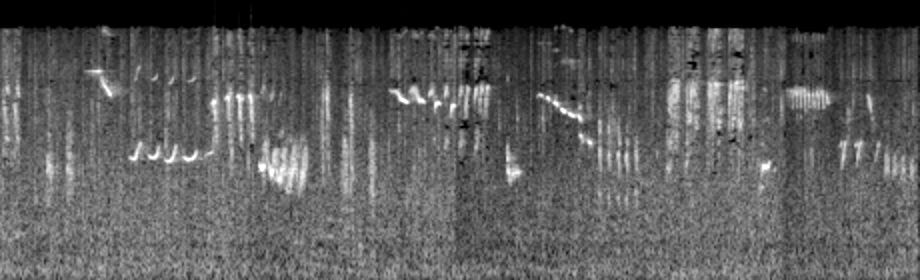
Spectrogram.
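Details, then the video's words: Brown-chested jungle flycatcher song packed with imitations, meant for training songbirds, with rain behind. Alternating wavering whistles, descending chirp runs and harsh bursty phrases follow each other with little pause. "MASTERAN SRDC FULL ISIAN DAN AIR HUJAN DURASI PANJANG"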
